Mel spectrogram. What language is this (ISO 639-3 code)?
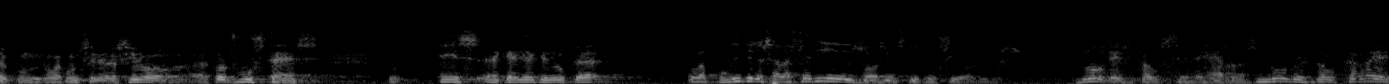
cat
